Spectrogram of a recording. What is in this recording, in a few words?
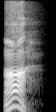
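voice Aff1, voices heroes, Japanese; Kibera; kingsraid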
